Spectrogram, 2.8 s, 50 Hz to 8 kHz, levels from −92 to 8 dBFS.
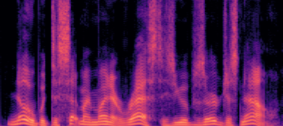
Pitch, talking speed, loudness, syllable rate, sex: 160 Hz, 275 wpm, -17 LUFS, 5.6 syllables/s, male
